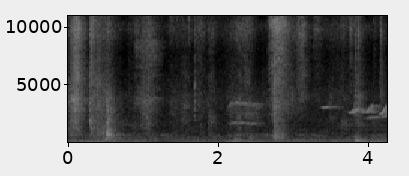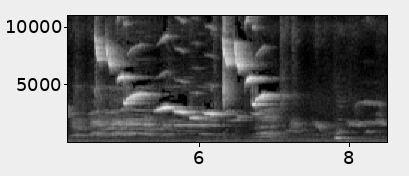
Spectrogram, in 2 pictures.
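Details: Sumatran laughingthrush song used as a lure to make silent birds answer: after a quiet start with faint knocks, a burst of loud, varied whistled and chattering phrases rises and falls for about two seconds over a steady low hum.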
